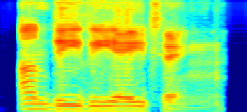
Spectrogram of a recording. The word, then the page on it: Undeviating: British English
